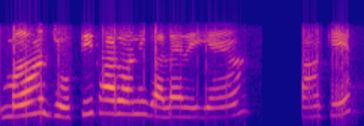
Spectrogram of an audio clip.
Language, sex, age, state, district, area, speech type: Sindhi, female, 30-45, Rajasthan, Ajmer, urban, conversation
